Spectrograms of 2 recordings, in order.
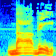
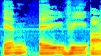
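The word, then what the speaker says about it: נביא: is a b but when it does not have the dot in the middle of the B the baith it's pronounced with a V sound it's aspirated so Navi it's a noun Strong's number 50 30.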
